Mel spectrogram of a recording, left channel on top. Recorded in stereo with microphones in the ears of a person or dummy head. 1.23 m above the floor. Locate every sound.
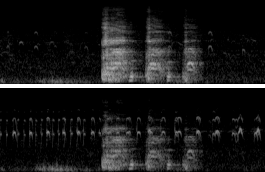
1.0 s a cough: 50° left (ahead or behind)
